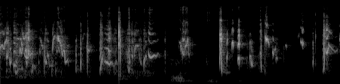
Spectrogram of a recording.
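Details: Budgerigars chattering in dense overlapping bursts of scratchy, warbling chirps, fast and broadband, with brief gaps between phrases.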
